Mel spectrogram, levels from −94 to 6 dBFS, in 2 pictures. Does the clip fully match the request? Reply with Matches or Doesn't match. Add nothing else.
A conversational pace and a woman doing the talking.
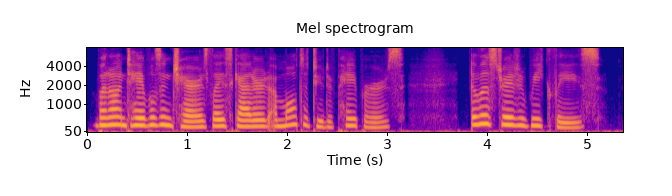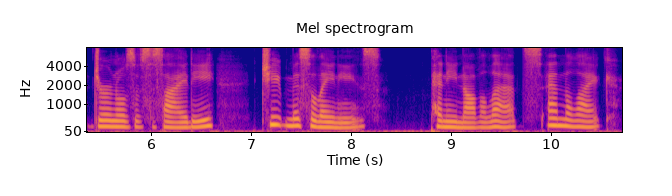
Doesn't match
